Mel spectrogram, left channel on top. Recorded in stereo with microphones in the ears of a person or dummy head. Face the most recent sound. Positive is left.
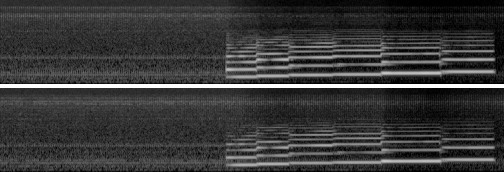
turn(degrees=30)  # may be behind; listen again after turning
